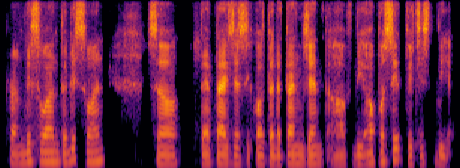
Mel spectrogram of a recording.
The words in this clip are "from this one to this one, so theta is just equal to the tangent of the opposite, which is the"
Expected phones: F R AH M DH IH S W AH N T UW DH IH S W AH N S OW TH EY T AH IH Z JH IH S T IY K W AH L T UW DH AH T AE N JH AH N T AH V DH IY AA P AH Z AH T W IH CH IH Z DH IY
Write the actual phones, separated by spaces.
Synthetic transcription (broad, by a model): F R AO M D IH S W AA N T UW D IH S W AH N S OW T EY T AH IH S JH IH S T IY K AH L T UW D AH T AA N JH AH N T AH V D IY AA P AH S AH T W IH CH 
